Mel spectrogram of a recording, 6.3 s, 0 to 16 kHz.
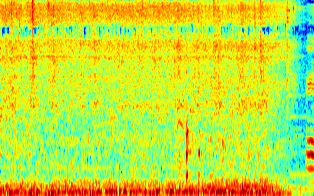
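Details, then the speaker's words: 1968 Camaro SS V8 after hard start (slow cranking) fixed with new mini starter and new battery cable: engine catches and settles into an even, strong burble, no dragging crank or stumble; starts like stock. "very good sounds like a stock one [Music] thing you need to go oh oh oh yeah that one sounds like it's factory it does doesn't it [Music]"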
